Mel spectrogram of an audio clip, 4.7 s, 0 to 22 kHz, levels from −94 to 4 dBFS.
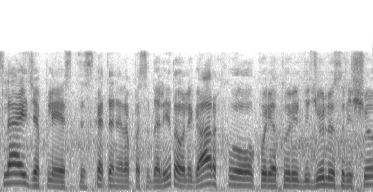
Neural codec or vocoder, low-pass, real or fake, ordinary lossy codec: codec, 16 kHz, 16 kbps, FunCodec, trained on LibriTTS, 50 frames a second; 7.2 kHz; fake; AAC, 48 kbps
